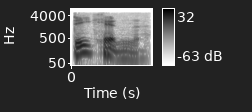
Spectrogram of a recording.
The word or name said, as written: deacon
